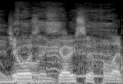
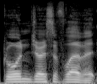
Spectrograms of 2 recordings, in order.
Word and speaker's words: Gordon Joseph Levitt: I was getting his name wrong. Jordan Joseph Levitt. I couldn't remember his name. Jordan Joseph. Yeah. What was his name again? Gordon Joseph Levitt.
